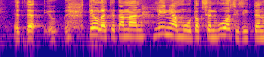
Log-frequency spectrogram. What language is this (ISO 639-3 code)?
fin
